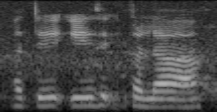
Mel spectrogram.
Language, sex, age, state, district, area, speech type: Punjabi, female, 18-30, Punjab, Muktsar, rural, spontaneous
